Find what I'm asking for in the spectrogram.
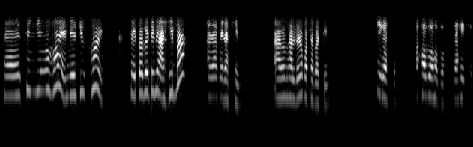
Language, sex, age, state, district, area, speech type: Assamese, female, 30-45, Assam, Nagaon, rural, conversation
